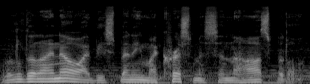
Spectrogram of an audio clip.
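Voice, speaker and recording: A man's voice: lowish voice, brisk, loud music behind the voice, natural voice. An actor playing a down-on-his-luck man who narrates his own story in a radio drama. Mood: reflective.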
